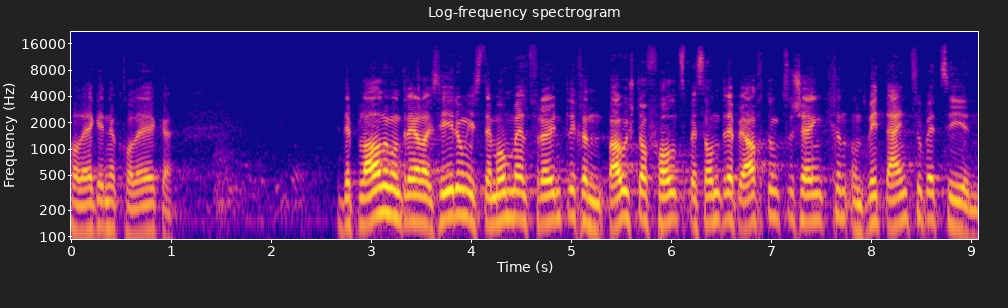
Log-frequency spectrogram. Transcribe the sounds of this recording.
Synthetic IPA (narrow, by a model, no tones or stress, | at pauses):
oleːɡɪnʊnkʰɔleːɡ̥ə | ɪnd̥eːɐplɑːnʊŋʊntʁeɑliziːɾʊŋɪst̚d̥emʊmvɛltfʁœʏntlɪçənb̥aʊʃtɔfhɔlt͡sb̥ezɔndəʁəbeɑχtʊŋt͡suʃɛŋkʰənʊndmɪtaɪnt͡subət͡siːən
